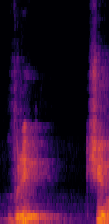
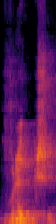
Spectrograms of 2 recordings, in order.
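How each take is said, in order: First: वृक्ष said slowly, the री sound held clearly. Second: Said in the usual way. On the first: Shown as a demonstration. Teacher sounding out the री matra slowly. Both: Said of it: "री का sound सुनाई देना चाहिए".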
